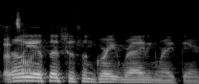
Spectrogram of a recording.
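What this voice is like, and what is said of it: Imitates another person's voice. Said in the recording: “his Alan Alda impression”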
